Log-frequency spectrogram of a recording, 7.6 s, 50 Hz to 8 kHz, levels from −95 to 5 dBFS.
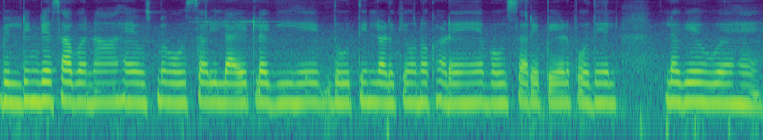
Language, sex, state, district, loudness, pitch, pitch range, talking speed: Hindi, female, Chhattisgarh, Raigarh, -16 LUFS, 195 Hz, 190-200 Hz, 190 wpm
